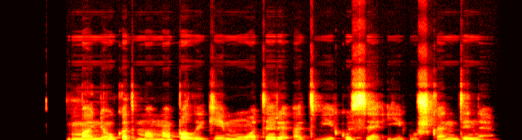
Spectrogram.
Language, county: Lithuanian, Šiauliai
